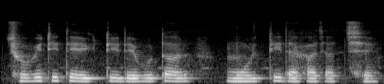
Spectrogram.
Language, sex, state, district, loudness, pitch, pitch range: Bengali, male, West Bengal, Cooch Behar, -15 LUFS, 145 Hz, 140-155 Hz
